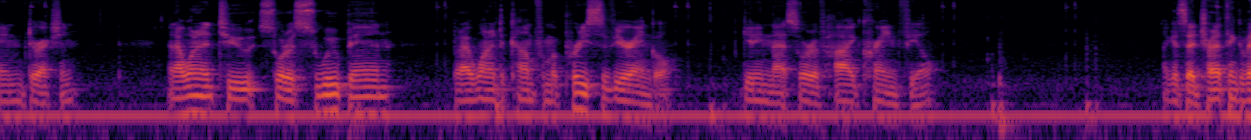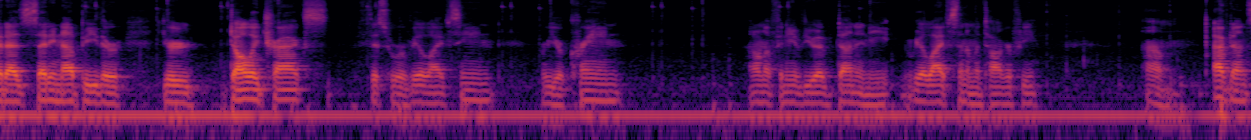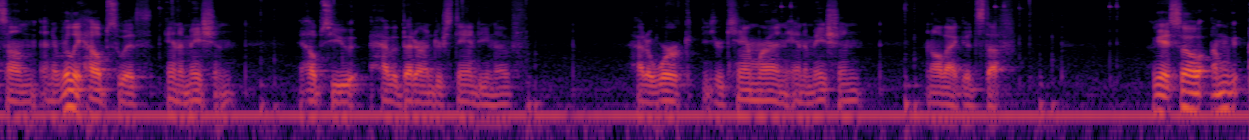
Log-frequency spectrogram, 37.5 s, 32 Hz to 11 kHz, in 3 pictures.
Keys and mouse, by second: 2.9 e, 3.9-6.1 drag, 4.4 r, 6.3-13.5 drag, 6.6 e, 7.8 r, 9.3 g, 10.3 r, 11.8 g, 13.7 g, 14.8 g, 15.8 r, 16.5-17.7 drag, 16.5 g, 17.7 g, 19.0 g, 19.1 click, 19.2-21.8 right drag, 20.6-21.9 drag, 20.6 g, 21.6 middle click, 21.9-23.1 middle drag, 24.1 7, 26.0-27.0 middle drag, 26.3 Tab, 27.0 Tab, 28.2-30.2 drag, 29.7 7, 31.0 g, 32.9-34.1 drag, 33.4 g, 34.4 click, 34.8 g, 36.1-37.5 middle drag, 37.3 7.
